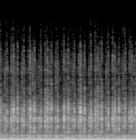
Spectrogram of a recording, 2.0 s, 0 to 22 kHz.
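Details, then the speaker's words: 1938 Ford convertible V8, first longer run after fitting new stainless true dual exhaust: deep, lumpy idle with a steady low rumble, slight unevenness and heavy smoke. Running rich and loading up at idle; the carburetor needs adjusting. "So this is the longest we've run it, and it was instantly, you could hear as it was idling, loading up."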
